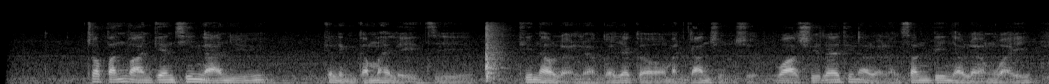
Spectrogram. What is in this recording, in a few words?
cantonese; Prismatic rainbow mascot; 幻鏡千眼魚; 西貢海藝術節｜Sai Kung Hoi Arts Festival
